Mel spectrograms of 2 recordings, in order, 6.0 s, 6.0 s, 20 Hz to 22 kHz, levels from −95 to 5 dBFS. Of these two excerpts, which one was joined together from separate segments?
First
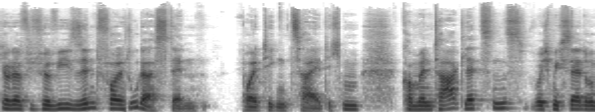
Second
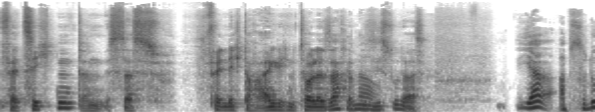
first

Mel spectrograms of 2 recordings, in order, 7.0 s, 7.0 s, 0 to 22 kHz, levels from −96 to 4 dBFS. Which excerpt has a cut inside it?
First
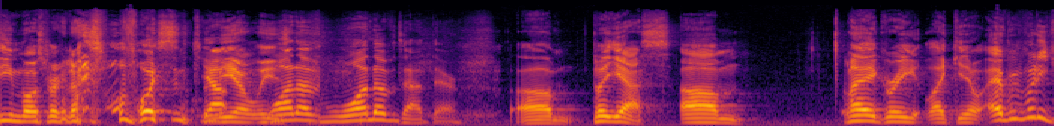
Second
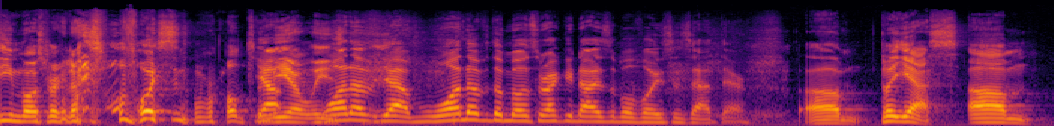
first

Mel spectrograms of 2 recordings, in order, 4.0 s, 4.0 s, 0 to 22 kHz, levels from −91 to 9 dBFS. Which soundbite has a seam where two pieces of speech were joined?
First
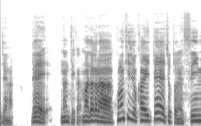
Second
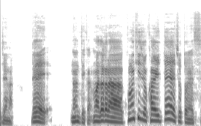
first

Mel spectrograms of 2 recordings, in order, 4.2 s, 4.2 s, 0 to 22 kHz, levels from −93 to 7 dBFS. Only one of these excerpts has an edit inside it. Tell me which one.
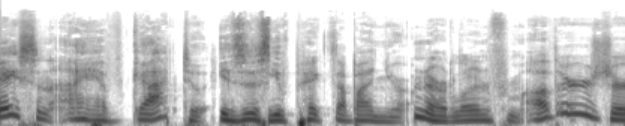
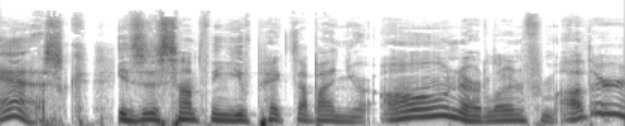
first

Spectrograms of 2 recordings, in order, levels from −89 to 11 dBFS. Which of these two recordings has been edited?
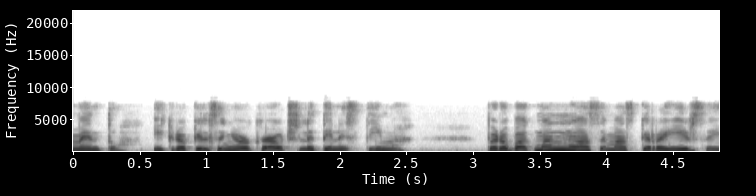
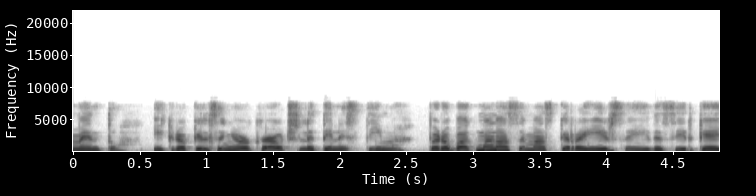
second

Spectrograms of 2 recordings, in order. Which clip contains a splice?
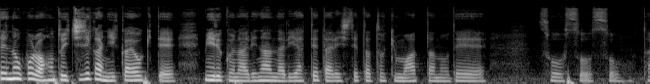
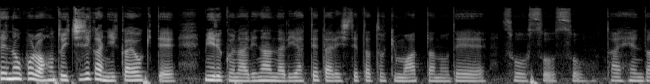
second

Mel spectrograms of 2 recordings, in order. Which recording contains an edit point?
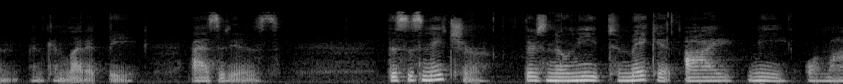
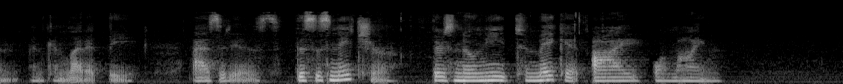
second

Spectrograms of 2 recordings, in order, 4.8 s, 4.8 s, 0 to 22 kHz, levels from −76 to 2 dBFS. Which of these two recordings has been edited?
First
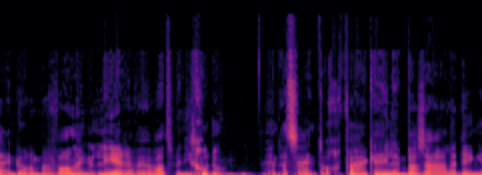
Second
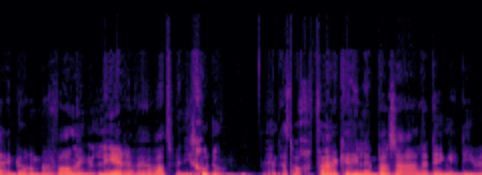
second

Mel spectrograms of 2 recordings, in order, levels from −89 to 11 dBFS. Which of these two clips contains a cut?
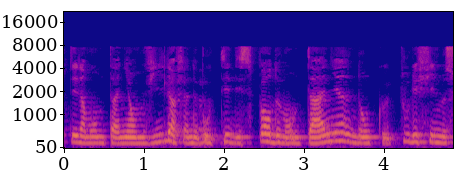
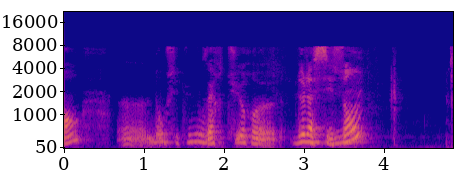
first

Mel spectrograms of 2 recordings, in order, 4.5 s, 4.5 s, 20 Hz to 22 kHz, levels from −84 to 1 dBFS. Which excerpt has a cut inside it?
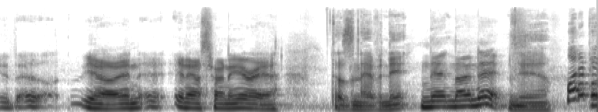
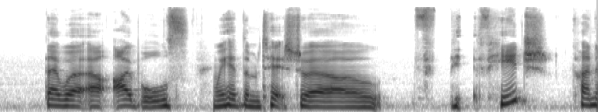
second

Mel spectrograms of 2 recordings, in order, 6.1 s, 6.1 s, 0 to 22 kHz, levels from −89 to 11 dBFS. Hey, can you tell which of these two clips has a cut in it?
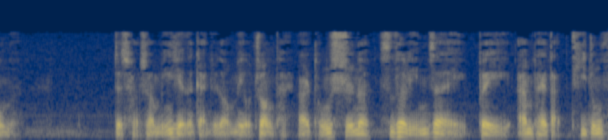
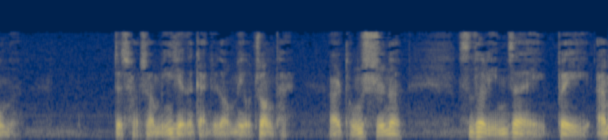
first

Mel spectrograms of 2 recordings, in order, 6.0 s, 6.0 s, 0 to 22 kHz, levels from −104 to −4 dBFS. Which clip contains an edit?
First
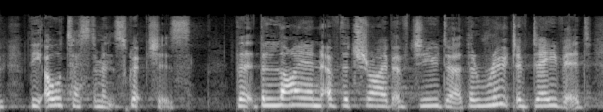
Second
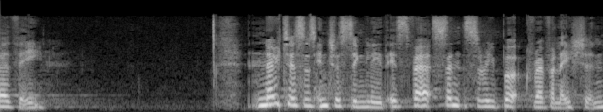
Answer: second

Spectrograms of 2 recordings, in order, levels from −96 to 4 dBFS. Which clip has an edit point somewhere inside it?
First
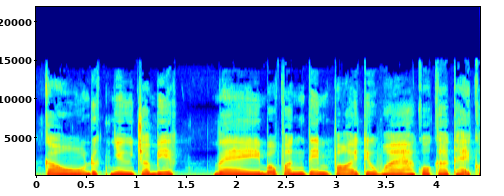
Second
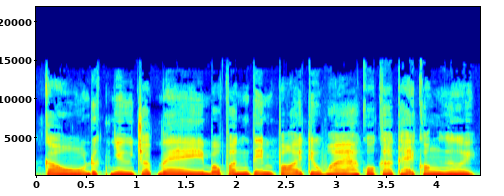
second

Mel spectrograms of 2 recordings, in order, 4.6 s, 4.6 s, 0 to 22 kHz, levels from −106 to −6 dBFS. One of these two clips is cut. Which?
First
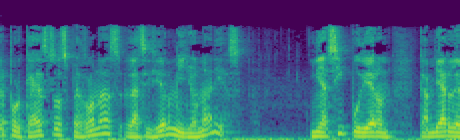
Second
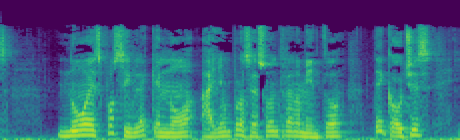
first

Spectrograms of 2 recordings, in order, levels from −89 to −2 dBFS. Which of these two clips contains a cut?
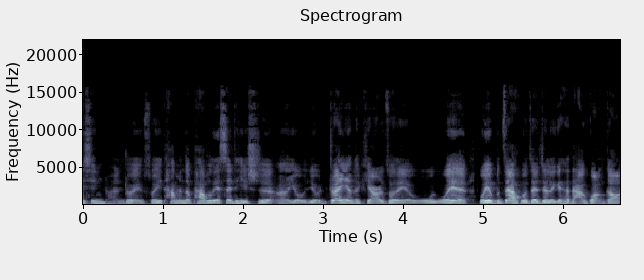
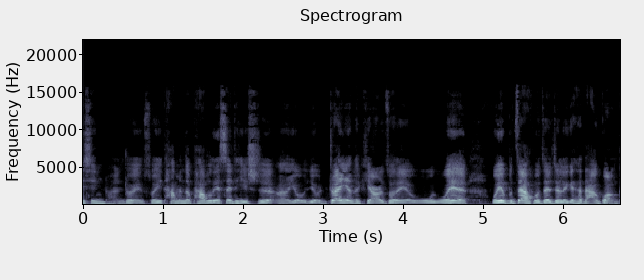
first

